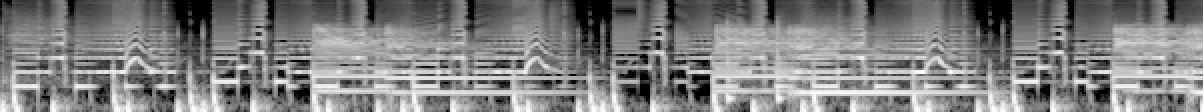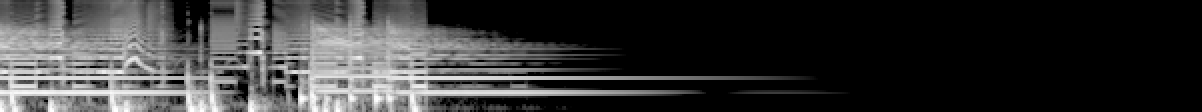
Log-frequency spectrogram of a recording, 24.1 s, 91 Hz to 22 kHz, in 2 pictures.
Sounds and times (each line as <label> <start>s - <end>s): song 0.2s - 18.0s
